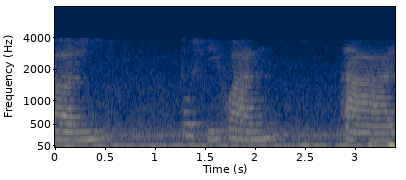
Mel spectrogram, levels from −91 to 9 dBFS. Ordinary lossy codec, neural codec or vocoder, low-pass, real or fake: AAC, 16 kbps; none; 7.2 kHz; real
